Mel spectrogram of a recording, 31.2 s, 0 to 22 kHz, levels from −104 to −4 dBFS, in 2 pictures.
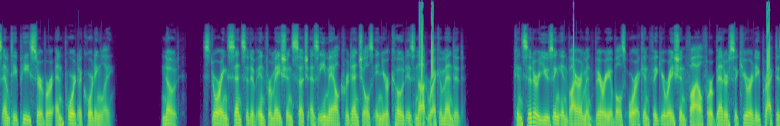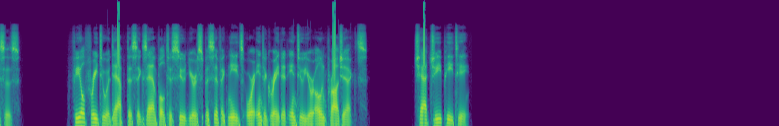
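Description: Integer overflow produces violent cracks at 8.39–8.67, 11.47, 15.34–15.40, 17.96–17.99, 22.27–22.31 and 24.08–24.10 s, where loud peaks going past the largest integer wrap to the opposite sign instead of being limited.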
